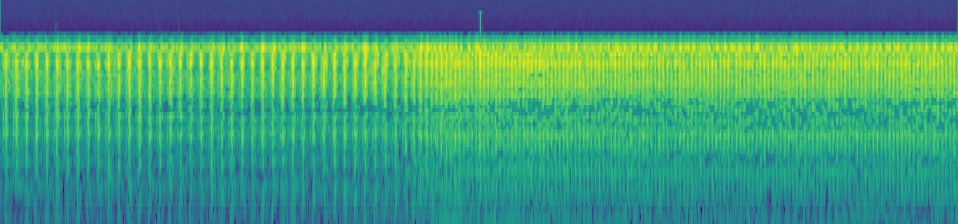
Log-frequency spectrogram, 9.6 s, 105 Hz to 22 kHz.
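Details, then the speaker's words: Homemade compressed-air engine (aluminum valve shaft/crankshaft in a steel bore, sloppier after about 15 minutes' running), started just past top dead center: sharp air puffs about eighty a minute, uneven at first, then faster and hissier; rough from early timing and an unbalanced flywheel. "You do the valve the same way, I suppose, but just put a bearing on either end. That would make it last a whole heck of a lot longer and run smoother."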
